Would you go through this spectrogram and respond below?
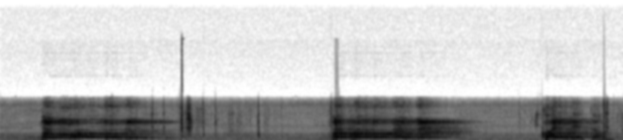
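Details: Dobermann showing guard dog instinct without any training: three long, steady, harmonic howling cries of one to one and a half seconds each, spaced a few seconds apart, with faint clicks between.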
